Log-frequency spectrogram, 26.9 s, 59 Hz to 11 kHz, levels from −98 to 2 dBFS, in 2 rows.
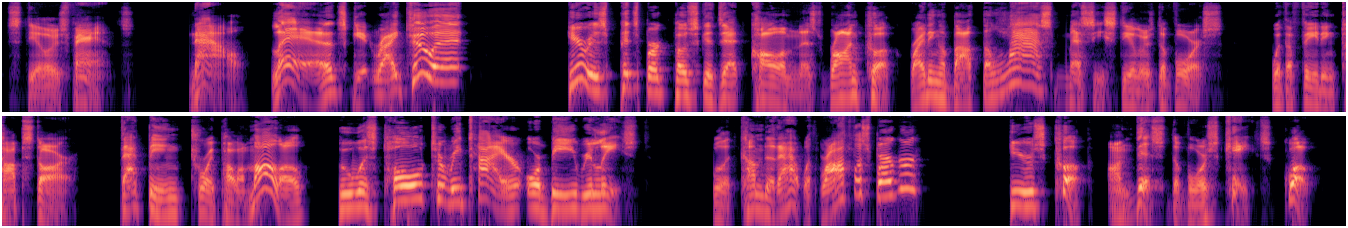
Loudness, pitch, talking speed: -20 LUFS, 190 Hz, 120 wpm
